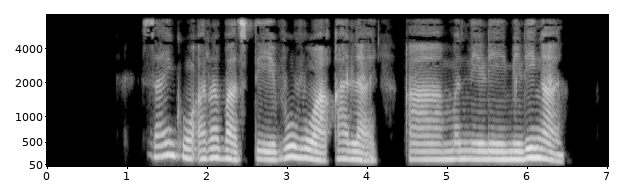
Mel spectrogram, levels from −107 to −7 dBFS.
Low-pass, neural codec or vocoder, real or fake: 7.2 kHz; none; real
